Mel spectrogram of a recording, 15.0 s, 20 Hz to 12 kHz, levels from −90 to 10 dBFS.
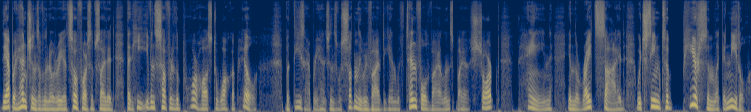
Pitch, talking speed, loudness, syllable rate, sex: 135 Hz, 185 wpm, -23 LUFS, 5.7 syllables/s, male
